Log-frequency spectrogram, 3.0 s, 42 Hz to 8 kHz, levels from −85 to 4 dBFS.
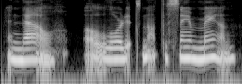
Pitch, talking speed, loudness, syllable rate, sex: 205 Hz, 180 wpm, -15 LUFS, 3.4 syllables/s, female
